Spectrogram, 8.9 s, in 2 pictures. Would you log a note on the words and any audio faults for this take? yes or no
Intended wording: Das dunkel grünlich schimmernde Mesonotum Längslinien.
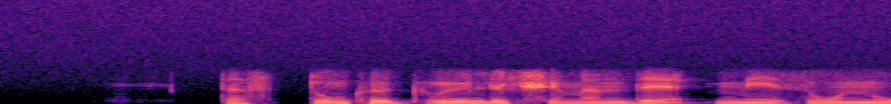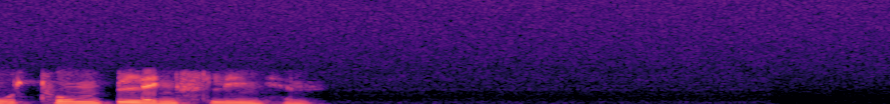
no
